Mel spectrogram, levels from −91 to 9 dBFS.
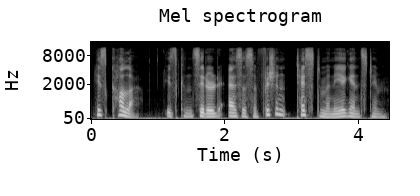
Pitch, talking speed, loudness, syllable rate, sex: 155 Hz, 135 wpm, -20 LUFS, 5.1 syllables/s, female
